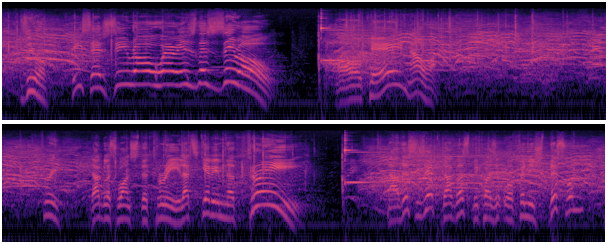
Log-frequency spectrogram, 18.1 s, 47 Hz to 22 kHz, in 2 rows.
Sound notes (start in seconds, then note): 4.8 bell chimes; 6.4 audience murmuring; 14.2 bell chimes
